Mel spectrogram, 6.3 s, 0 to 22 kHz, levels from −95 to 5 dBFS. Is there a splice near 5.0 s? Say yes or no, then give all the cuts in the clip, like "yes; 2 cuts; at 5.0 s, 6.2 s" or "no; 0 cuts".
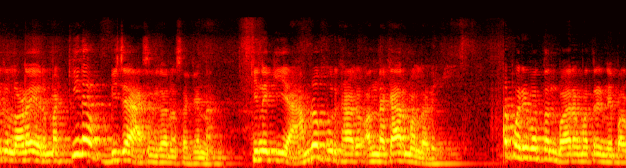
yes; 1 cut; at 5.0 s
